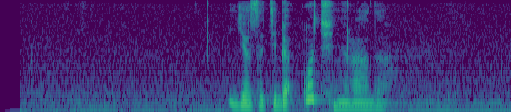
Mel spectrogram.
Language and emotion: Russian, positive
